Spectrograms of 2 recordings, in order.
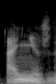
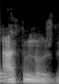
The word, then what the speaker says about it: Agnus: Entonces, esa G y esa N se pronuncian como una ñ. También está Agnus Dei, ¿no? Sí. Agnus Dei es Agnus Dei.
